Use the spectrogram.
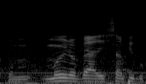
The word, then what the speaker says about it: Moreno Valley: It's, Murder Valley? The proper pronunciation is Moreno Valley. Moreno Valley, California.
